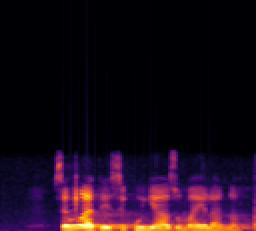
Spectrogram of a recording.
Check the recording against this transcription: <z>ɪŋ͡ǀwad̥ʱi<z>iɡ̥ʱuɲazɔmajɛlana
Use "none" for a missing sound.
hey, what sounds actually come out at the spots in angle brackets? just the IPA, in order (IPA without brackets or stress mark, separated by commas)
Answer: s, s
